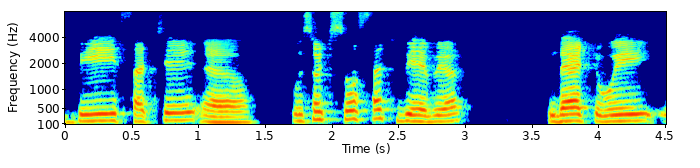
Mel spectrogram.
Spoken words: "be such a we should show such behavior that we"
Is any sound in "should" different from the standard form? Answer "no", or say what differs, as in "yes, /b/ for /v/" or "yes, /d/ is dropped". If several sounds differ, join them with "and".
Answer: yes, /s/ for /ʃ/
